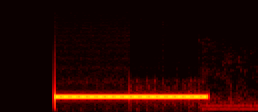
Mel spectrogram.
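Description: A loud, steady telephone dial tone plays alone after a call is dropped, holding for about a second and a half before stopping abruptly and giving way to a low, quiet hum.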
